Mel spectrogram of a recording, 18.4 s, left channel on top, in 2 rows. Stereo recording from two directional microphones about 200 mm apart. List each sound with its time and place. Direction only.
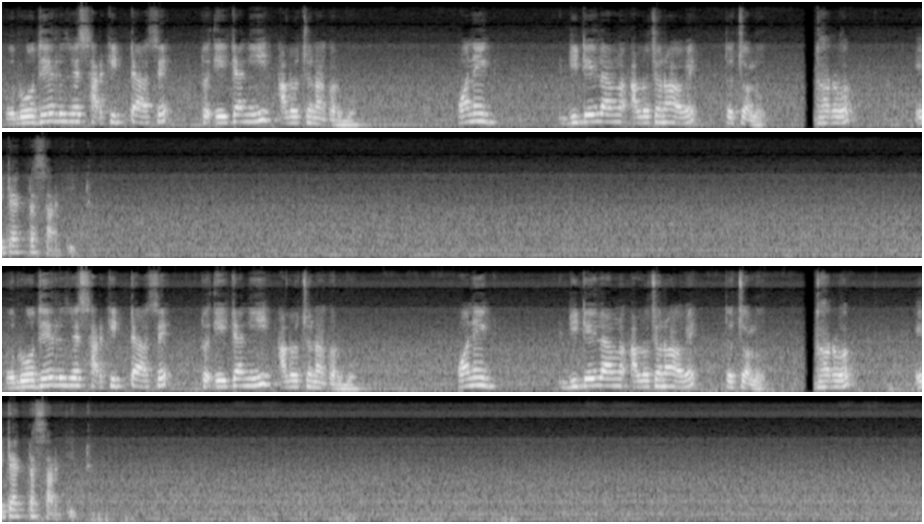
0.0 s speech: 15° right (ahead or behind)
4.5 s speech: 10° right (ahead or behind)
8.1 s speech: 30° right (ahead or behind)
